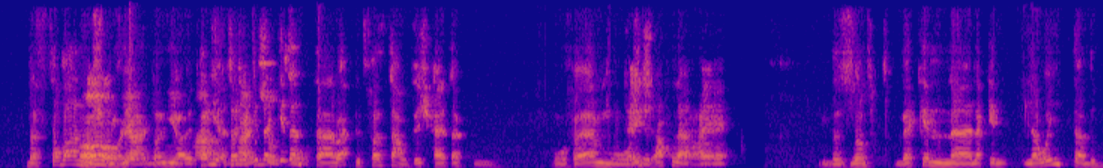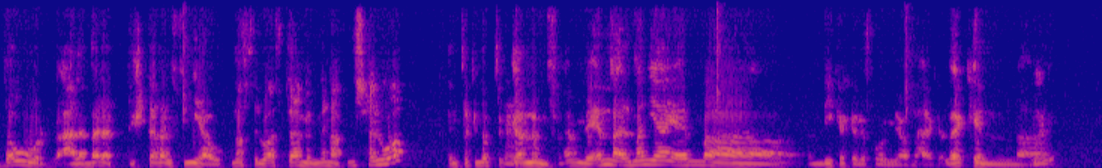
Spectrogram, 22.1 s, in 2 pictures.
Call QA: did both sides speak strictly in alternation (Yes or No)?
No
